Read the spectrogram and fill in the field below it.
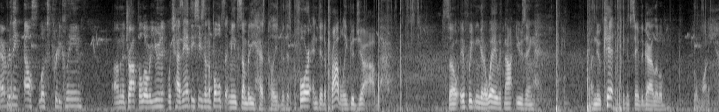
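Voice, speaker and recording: Talking very fast with lively intonation, a man leaves long, frequent pauses against noticeable background noise. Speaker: DIY mechanic YouTuber. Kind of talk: repair tutorial. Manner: casual, with false starts.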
